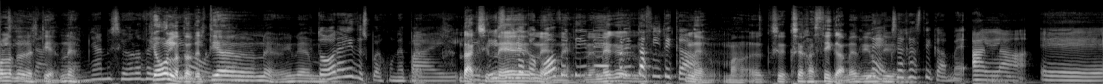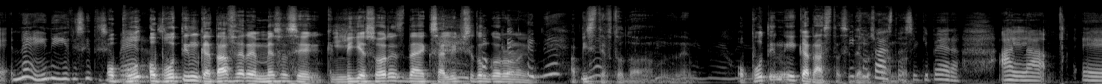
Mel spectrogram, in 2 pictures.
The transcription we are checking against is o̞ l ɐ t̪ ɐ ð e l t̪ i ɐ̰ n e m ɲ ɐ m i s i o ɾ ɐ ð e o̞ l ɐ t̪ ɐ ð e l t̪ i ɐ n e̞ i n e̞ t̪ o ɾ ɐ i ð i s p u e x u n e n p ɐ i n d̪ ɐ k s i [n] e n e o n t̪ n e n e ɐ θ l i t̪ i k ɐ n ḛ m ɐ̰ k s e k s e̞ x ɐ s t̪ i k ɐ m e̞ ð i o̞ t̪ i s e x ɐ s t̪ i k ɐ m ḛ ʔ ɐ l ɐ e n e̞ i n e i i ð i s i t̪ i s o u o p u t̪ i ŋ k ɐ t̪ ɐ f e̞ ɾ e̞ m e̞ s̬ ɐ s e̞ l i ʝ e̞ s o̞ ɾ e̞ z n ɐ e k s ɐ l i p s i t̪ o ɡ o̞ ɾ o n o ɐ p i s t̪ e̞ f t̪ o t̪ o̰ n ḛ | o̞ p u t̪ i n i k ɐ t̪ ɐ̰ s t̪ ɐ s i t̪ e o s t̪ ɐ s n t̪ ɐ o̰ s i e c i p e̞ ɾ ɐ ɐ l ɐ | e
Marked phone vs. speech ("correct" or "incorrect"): correct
